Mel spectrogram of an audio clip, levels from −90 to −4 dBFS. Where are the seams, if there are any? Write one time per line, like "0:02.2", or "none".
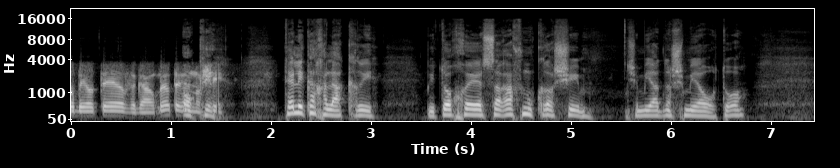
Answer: none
